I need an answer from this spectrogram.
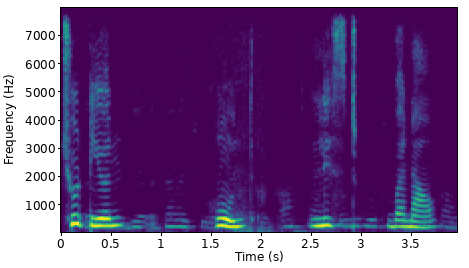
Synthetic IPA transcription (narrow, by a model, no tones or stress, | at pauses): t͡ɕʰuʈijən | hunt̪ | lisʈbənaw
